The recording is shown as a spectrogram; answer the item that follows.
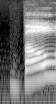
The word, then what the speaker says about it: bow: Bow and bow. Yes, I know they're spelled the same, but they're pronounced differently. To bow, to give a bow is different than to have a bow or to give a bow. Not even to mention bows like what you shoot with.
